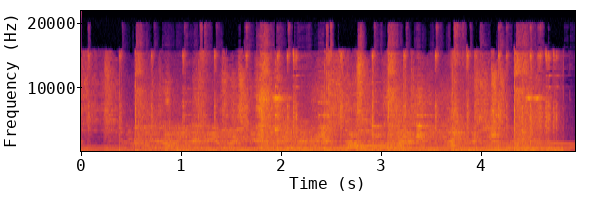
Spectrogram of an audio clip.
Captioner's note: restaurant commotion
